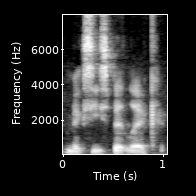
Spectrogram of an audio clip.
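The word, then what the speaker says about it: Mxyzptlk: who's the surprise guest mister mixi spit lick that's how I've been told to pronounce I used to pronounce a mix of lick but everybody says mix Eastbay like so you know whatever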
